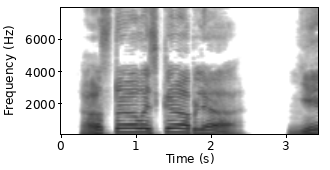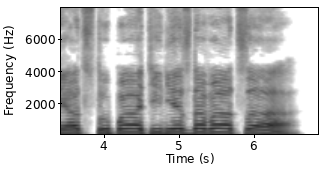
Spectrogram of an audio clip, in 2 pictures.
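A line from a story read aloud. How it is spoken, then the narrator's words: Roaring. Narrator (Russian): проревел я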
